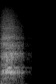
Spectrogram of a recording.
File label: "Hey Mannie", Vox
